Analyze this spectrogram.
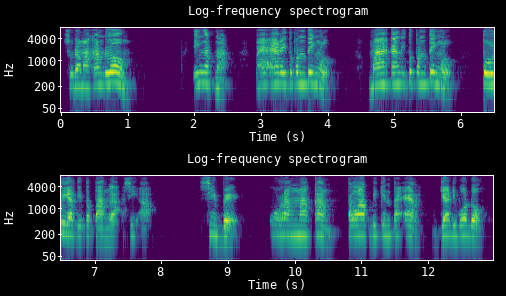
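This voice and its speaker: A nagging middle-aged mother, as a man acts her out, pushing each point with stubborn insistence. Her voice sits noticeably higher than the speaker's own. The recording is dull and lo-fi. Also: a little slow, long pauses. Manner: insistent, scolding, repeats "important".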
